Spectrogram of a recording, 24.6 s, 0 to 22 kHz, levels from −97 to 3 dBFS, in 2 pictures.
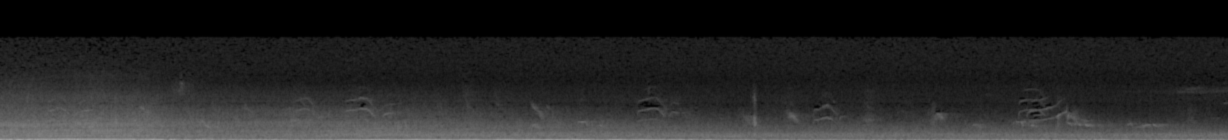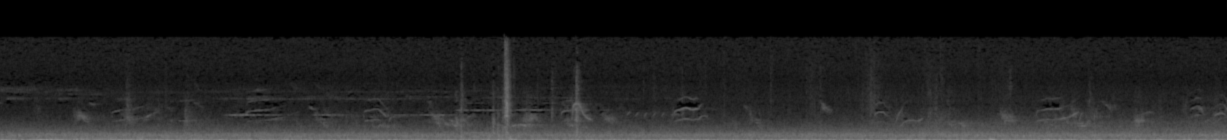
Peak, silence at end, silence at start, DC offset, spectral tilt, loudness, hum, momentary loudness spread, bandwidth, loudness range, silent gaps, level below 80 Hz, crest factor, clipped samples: -26 dBFS; 0 s; 0 s; 0.2%; -5.5 dB/octave; -45 LUFS; none; 9 LU; 16.5 kHz; 8 LU; none; -54 dBFS; 18 dB; under 0.1%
